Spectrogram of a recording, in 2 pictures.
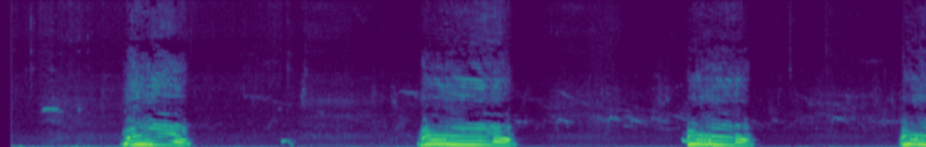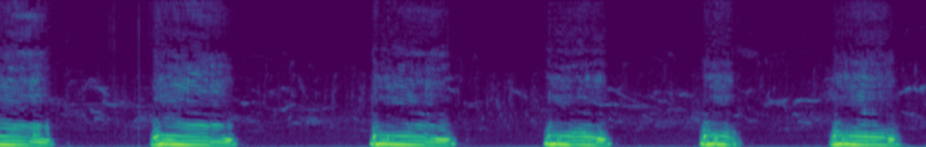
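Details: A beagle-basset mix on a rabbit's scent trail in a yard bays in loud, drawn-out trumpet-like howls, each breaking downward, repeated every two seconds or so, telling others it found something exciting.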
